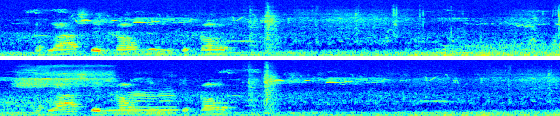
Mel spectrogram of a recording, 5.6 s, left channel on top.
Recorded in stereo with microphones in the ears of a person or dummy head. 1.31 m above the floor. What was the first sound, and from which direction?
A man speaking, 20° right (ahead or behind).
